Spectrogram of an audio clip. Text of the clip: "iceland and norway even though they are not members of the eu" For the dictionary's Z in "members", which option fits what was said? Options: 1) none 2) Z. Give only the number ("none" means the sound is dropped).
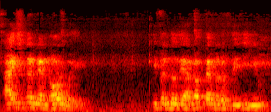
1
